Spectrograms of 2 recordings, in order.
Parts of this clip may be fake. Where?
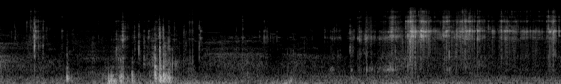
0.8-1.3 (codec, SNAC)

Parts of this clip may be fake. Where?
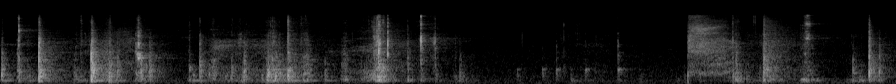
none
